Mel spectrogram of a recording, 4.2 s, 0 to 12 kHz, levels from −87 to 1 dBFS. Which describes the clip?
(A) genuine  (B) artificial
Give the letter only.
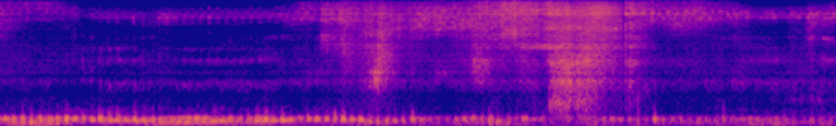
B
